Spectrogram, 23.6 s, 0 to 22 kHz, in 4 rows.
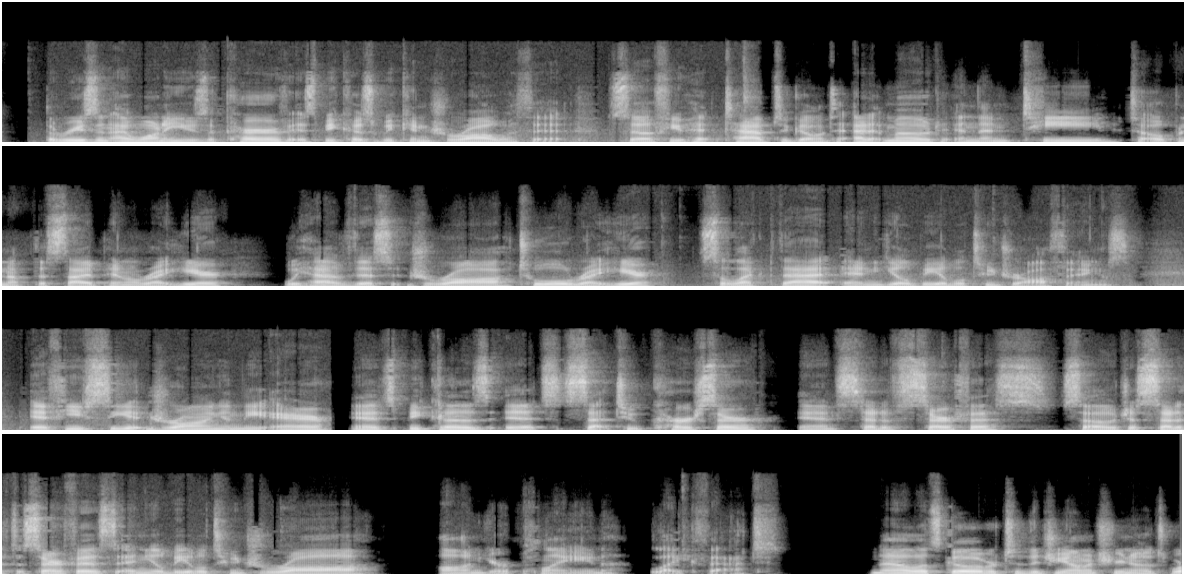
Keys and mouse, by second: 3.6 Tab, 5.3 t, 9.2-11.3 drag, 11.5 middle click, 13.4 ctrl+z, 13.9 n, 15.6-19.0 drag, 19.4-20.6 middle drag, 21.0 click, 21.8 ctrl+click, 21.9 n.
